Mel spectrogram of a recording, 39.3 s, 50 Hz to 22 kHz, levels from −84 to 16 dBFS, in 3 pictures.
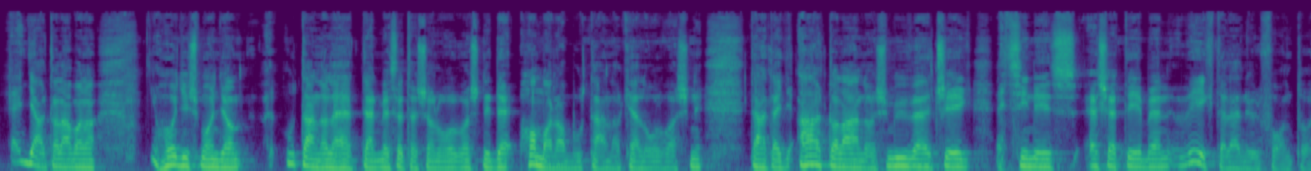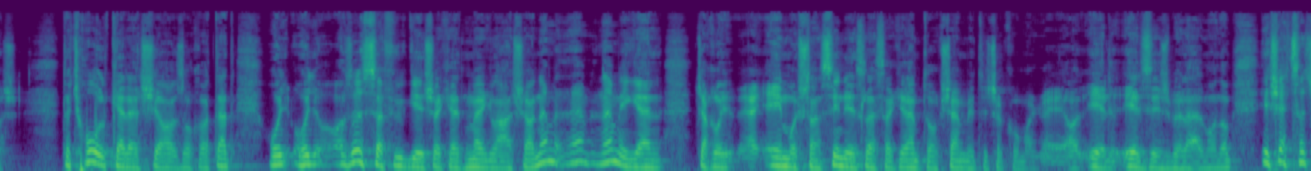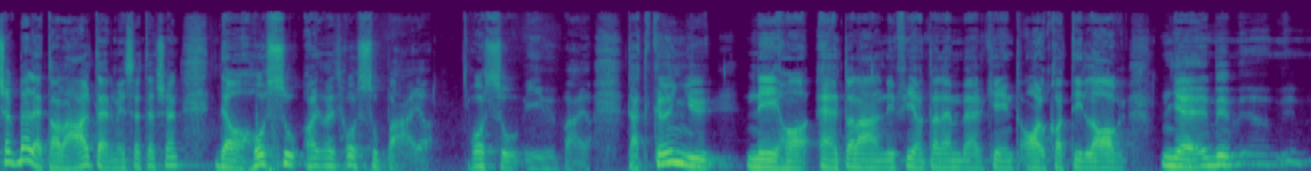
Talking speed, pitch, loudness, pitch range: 115 wpm, 135 Hz, -19 LUFS, 125-155 Hz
